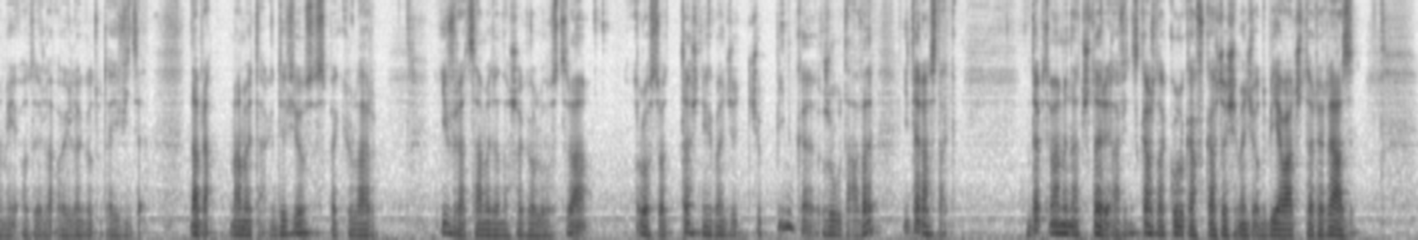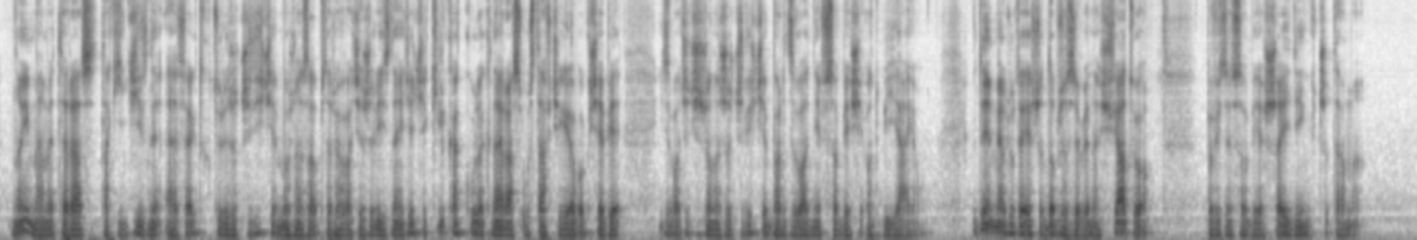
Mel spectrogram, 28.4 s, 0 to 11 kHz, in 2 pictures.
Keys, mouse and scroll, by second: 3.0 click, 4.4 scroll up 2, 5.0-5.9 scroll up 3, 5.9 click.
